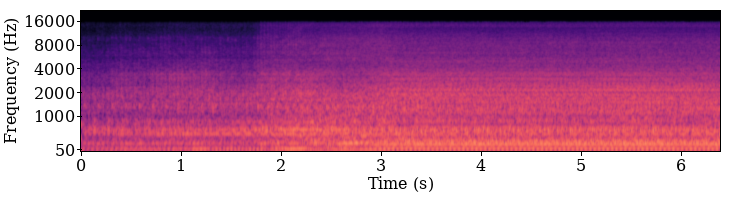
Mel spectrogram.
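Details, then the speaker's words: John Deere 3520 tractor diesel (Tier 3), 3672 hours, after throttle cable replacement: climbs smoothly from ~800 rpm low idle to a steady 2800 rpm high idle, non-adjustable per EPA, above PTO speed; no hunting or knocks, normal high idle. "perfect 2800 we didn't have any adjustment on the high idle the service manual said that that was fixed per EPA carb rules"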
